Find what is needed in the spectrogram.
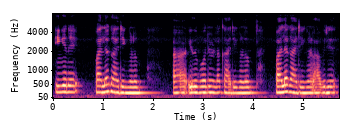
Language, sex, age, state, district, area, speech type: Malayalam, female, 18-30, Kerala, Kollam, rural, spontaneous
